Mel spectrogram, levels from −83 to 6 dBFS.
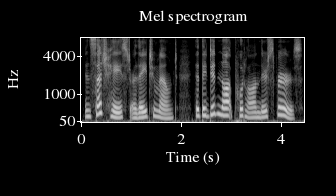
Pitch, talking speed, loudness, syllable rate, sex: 210 Hz, 200 wpm, -18 LUFS, 4.2 syllables/s, female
